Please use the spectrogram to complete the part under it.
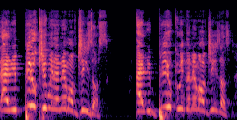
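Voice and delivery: high, loud commanding rebuke; forceful rebuke. Retold or imitated. Pastor rebuking the witch in church, loud commanding shout. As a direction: cast the spirit out with force.

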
